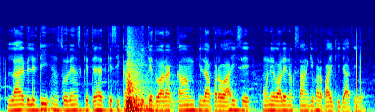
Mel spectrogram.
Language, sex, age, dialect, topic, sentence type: Hindi, male, 18-24, Awadhi Bundeli, banking, statement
